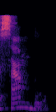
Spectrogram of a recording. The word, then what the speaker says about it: Sampu: Se escribe así, pero se pronuncia Sambu, ¿ya?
